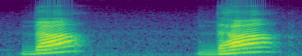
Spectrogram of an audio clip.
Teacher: तो अपनी जो जीभ है ये आगे के दांतों को अंदर की साइड से स्पर्श करेगी, वो भी ऊपर वाले दांतों को।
